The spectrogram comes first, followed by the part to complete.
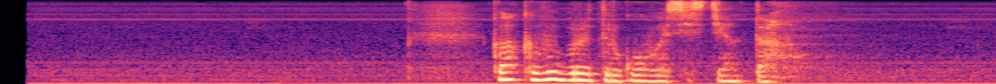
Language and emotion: Russian, neutral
